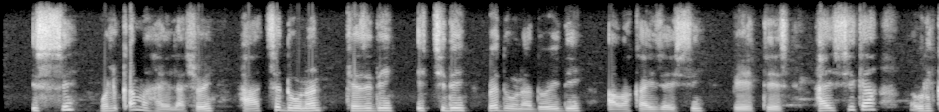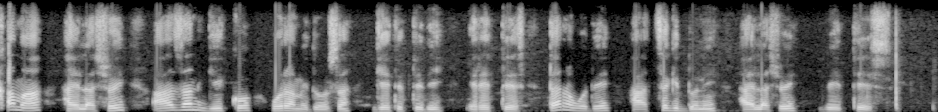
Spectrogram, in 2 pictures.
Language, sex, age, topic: Gamo, male, 25-35, agriculture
